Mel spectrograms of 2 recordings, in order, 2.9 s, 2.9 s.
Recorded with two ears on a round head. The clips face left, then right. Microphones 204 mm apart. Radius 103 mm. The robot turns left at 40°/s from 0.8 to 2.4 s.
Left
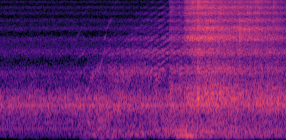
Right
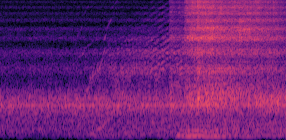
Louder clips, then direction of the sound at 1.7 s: Left 1 dB; 75° left (ahead or behind).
